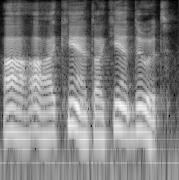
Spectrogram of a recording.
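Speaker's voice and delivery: wild, anguished outcry; screaming. A narrator's reading. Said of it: "began to scream aloud".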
